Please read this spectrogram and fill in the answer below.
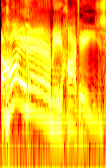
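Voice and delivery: put-on cartoon pirate voice. A guest arrives at a party dressed as a pirate, pirate voice. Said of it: "dressed as a pirate".

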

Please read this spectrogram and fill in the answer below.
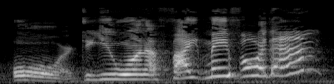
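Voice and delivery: grumpy, defiant, taunting, swooping, drawn-out delivery. Narrator voices the bad-tempered ladybird challenging the friendly ladybird, screeching. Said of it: "a bad-tempered ladybird flew in from the right. ... screeched the bad-tempered ladybird".

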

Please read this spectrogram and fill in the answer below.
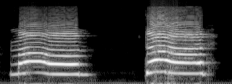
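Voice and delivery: very loud, very high call, one word drawn out. In a prison block corridor, calling for mom and dad; calling out. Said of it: "Not called out".

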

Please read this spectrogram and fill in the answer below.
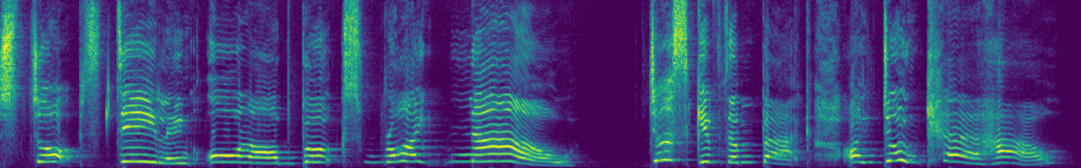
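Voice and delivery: very high-pitched shouting. Reading a story aloud, a character shouts through the window at the thief outside, shouting. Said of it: "shouted to the thing outside".

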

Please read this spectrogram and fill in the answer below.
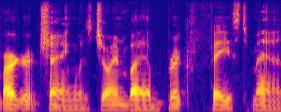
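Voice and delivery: plain reading voice

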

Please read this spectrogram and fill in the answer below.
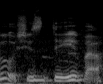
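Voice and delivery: mock, very hushed, admiring, approving tone. Showing how diva is said as praise: imitating a complimentary diva remark. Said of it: "I say it in a compliment way".

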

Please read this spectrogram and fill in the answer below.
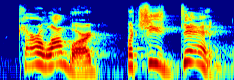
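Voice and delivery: screechy, shrill, very high-pitched woman's voice. Retelling what she said on catching him red-handed, approximating her screechy voice. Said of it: "I won't do her screechy voice, but that I'll approximate it".

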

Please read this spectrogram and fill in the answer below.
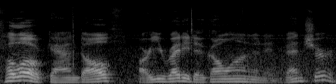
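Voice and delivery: dull, lifeless deadpan delivery. Imitating someone with the most monotone voice ever: flat monotone voice. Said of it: "with like the most monotone voice ever".

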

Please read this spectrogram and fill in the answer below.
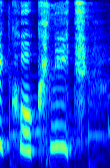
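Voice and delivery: trembling voice. Narrator reads Mama answering Odo as they step toward the water, trembling voice. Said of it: "zegt mama met bevende stem".

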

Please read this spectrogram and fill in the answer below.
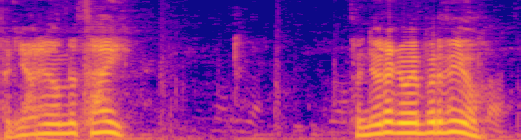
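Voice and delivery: very high, frightened, lost-sounding calling out. Playing a game, lost and calling out for the others: scared and lost. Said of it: "esta gente que me da miedo".

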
